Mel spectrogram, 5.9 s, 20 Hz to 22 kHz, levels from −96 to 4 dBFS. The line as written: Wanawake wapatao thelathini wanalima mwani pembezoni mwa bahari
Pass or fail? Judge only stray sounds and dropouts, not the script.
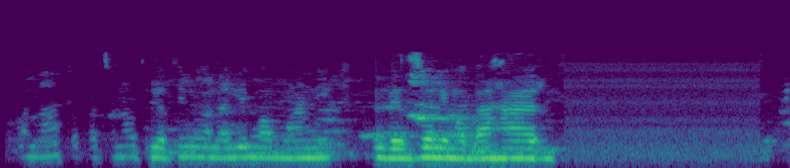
pass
